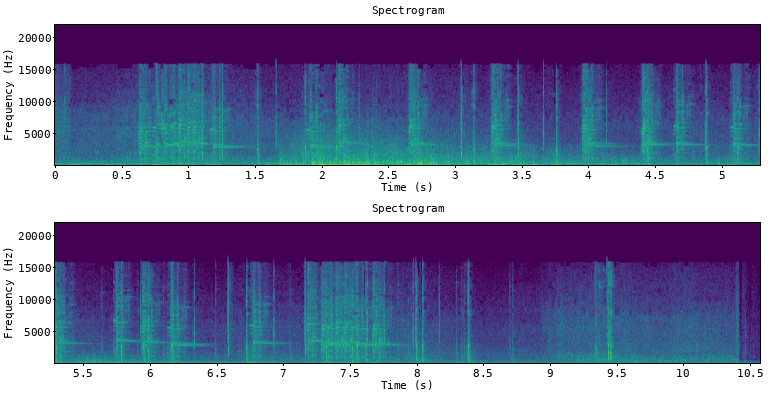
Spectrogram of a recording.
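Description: Metal lock pins click and scrape as a pick works them.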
